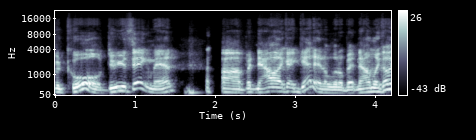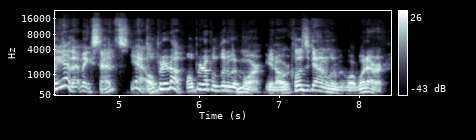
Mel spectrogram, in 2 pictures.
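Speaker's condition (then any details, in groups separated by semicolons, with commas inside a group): No condition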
